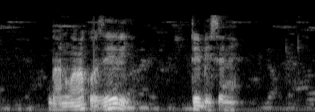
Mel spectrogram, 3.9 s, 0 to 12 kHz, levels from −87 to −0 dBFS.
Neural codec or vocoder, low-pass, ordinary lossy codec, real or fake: none; 7.2 kHz; MP3, 96 kbps; real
